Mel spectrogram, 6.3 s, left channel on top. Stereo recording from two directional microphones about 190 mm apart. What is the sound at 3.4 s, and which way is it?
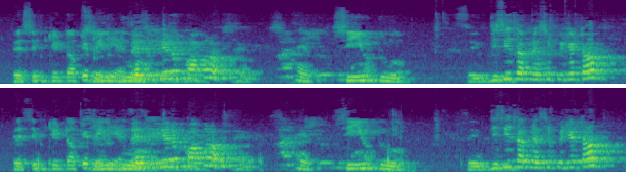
Speech, 45° left (ahead or behind).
